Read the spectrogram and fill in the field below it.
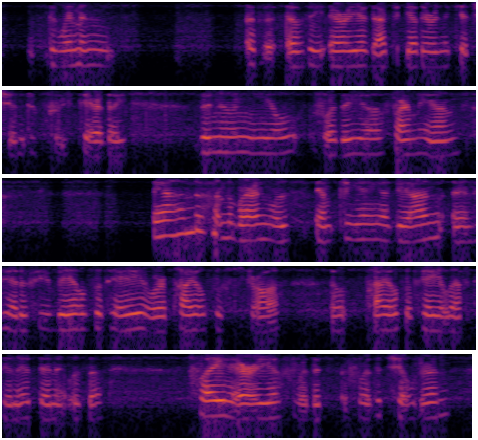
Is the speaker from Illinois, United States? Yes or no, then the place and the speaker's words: no; Wisconsin, United States; We are from the Wisconsin area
